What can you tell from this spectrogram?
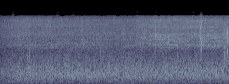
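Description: A steady, broad hiss of geothermal vents in New Zealand, where heat from the Earth's core presses to the surface, fills the whole recording, with a dense churning, bubbling texture underneath, continuous, with no voices.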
